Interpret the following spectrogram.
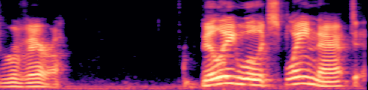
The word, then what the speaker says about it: Riviera: is in Rivera Texas which is spelled Riviera I still haven't wrapped my mind around this but is pronounced Rivera Billy will explain that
